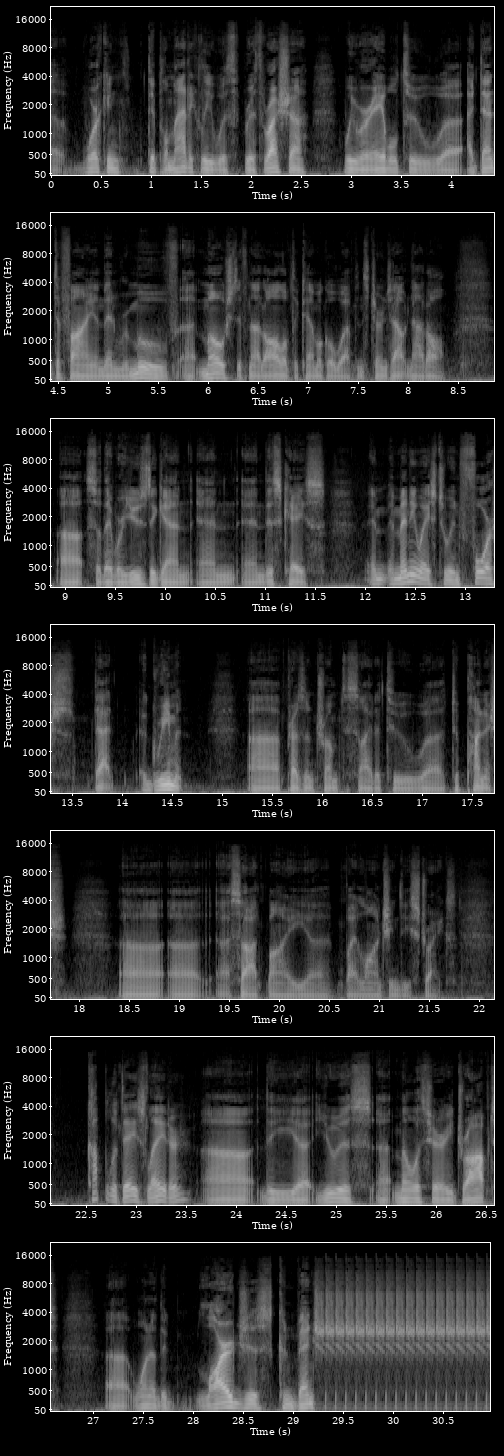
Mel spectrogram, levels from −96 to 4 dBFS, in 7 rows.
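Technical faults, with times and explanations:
29.32 s to the end, broken-record loop: playback or the stream likely stalled and kept resending its last fragment, so a 0.1 s slice of speech repeats exactly, back to back, about 16 times. This produces a rapid stutter, and the speech that should have followed is lost.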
